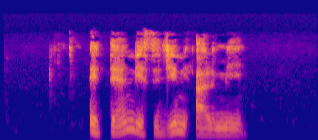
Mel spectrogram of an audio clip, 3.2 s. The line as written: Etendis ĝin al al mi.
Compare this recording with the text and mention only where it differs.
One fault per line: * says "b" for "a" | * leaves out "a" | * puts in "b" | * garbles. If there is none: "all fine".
* leaves out "al"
